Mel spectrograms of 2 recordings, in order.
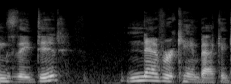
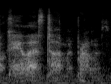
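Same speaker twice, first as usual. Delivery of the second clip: whispered, very soft and hushed. Retelling a story, voicing a sleeping princess: acting out a whisper. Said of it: "So she stops whispering".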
